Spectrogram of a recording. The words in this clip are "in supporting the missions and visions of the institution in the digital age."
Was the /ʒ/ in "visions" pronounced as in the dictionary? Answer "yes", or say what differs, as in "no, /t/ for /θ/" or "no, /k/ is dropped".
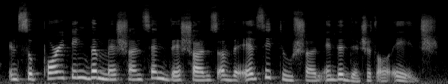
no, /ʃ/ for /ʒ/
